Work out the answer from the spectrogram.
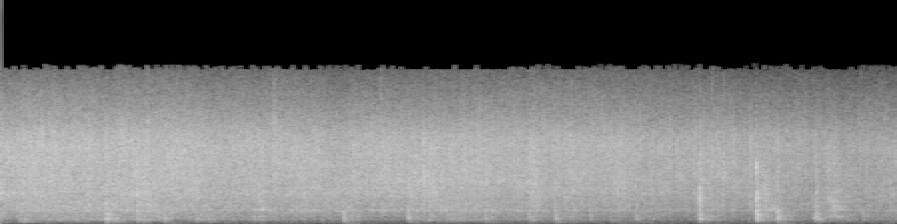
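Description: Green chickpeas sizzling in mustard oil in a kadhai as they are stir-fried with a wooden spatula, a steady hiss with a few scrapes and taps of the spatula against the pan.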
